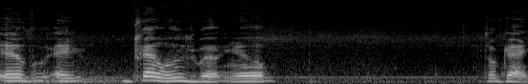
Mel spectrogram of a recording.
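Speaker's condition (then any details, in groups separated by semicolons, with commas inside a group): Dystonia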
